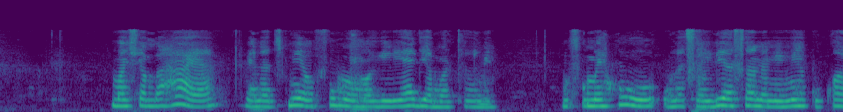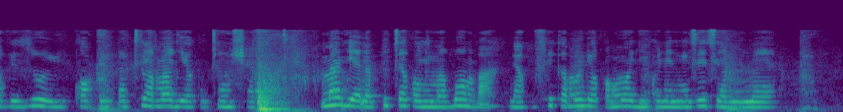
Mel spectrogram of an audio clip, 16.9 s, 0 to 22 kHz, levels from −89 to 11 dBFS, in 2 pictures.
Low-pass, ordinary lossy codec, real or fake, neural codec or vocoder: 7.2 kHz; Opus, 64 kbps; fake; codec, 44.1 kHz, 3.4 kbps, Pupu-Codec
